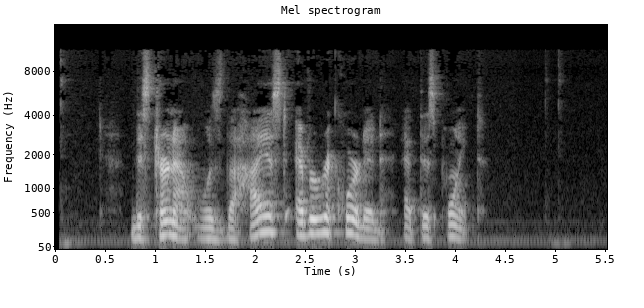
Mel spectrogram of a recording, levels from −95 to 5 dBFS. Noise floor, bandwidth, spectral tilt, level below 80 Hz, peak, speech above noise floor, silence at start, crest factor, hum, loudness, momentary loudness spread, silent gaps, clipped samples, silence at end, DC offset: -58 dBFS; 11.5 kHz; -4 dB/octave; -58 dBFS; -2 dBFS; 39 dB; 0.1 s; 20 dB; none; -20 LUFS; 13 LU; none; under 0.1%; 1.3 s; under 0.1%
